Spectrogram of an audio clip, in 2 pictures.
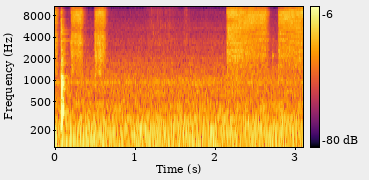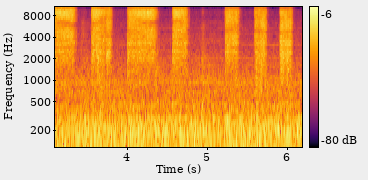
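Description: An aerosol can of 3M Super 77 spray adhesive hissing in short bursts, with one longer spray about two seconds in, as a light coat of glue goes onto the seat foam and seat pan.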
